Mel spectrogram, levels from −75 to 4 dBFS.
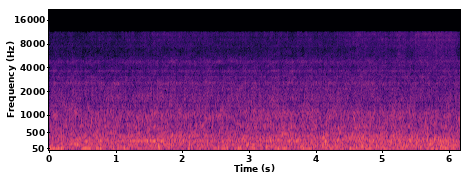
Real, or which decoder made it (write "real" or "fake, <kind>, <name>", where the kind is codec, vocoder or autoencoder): fake, codec, HILCodec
